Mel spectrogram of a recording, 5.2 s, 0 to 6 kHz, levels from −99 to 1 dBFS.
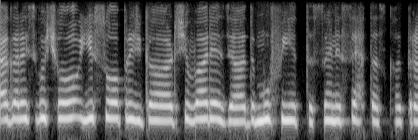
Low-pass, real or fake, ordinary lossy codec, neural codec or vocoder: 5.4 kHz; real; Opus, 24 kbps; none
